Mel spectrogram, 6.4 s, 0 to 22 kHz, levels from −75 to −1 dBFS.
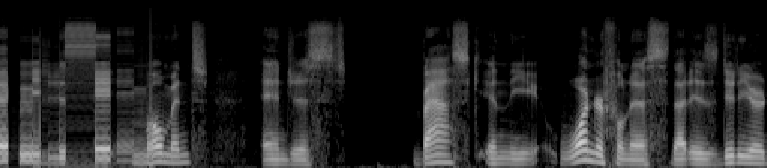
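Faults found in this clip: Robotic sound from repeated short buffers, 0.02 to 1.27 s. Rigid metallic buzz at 66.8 Hz, loosely tracking the speech. Likely cause: starved playout buffer. A 15 ms segment loops in place of missing audio. Most of the stretch repeated, not real.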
